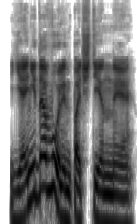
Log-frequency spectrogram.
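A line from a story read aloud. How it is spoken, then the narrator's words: Cold tone. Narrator (Russian): холодно в тон Сежес сказал он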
